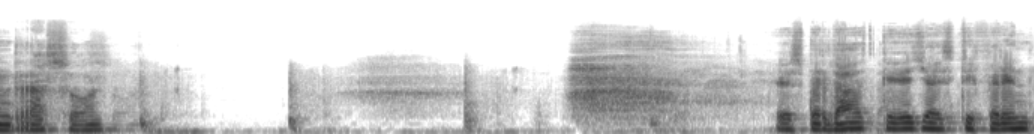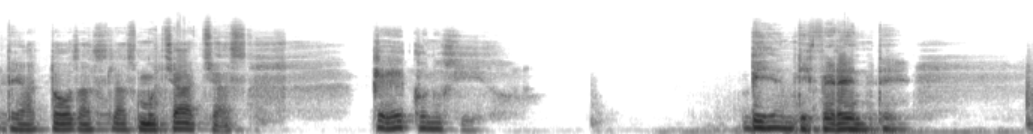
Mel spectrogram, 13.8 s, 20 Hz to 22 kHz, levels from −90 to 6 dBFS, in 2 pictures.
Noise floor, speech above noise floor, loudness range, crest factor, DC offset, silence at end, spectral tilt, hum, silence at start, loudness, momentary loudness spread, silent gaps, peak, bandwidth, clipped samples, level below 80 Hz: -64 dBFS; 45 dB; 15 LU; 20 dB; under 0.1%; 0 s; -7 dB/octave; none; 0 s; -19 LUFS; 24 LU; none; -2 dBFS; 11 kHz; under 0.1%; -52 dBFS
